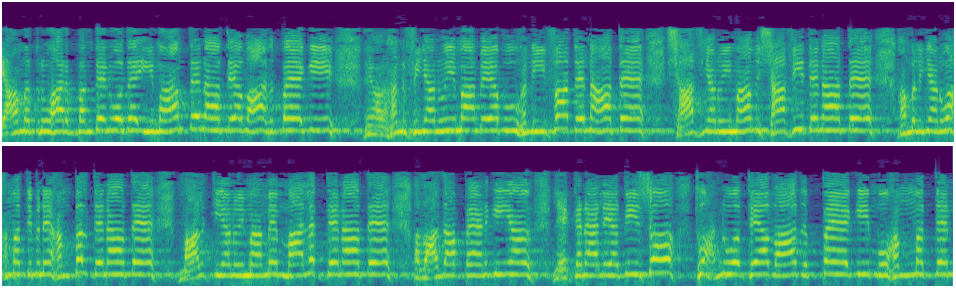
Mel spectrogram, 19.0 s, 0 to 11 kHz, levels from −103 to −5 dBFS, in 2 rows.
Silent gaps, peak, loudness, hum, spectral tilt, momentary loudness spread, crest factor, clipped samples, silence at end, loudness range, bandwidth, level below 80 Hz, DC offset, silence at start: none; -2 dBFS; -17 LUFS; none; -5.5 dB/octave; 4 LU; 14 dB; under 0.1%; 0 s; 1 LU; 6 kHz; -50 dBFS; under 0.1%; 0 s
